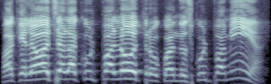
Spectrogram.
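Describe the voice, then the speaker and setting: A male pastor preaching a sermon with a Colombian Spanish accent, swinging between loud shouts and soft asides. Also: very high-pitched, fast talker, dry recording.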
